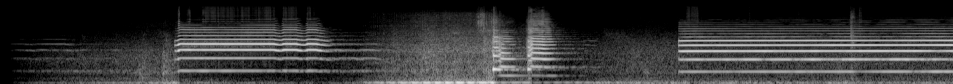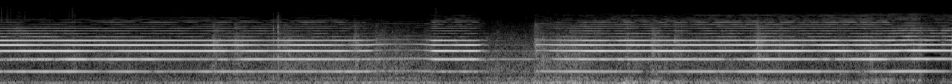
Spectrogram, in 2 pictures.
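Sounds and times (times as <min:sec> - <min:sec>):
train horn blasts: 0:00.1 - 0:01.0, 0:01.7 - 0:06.0, 0:06.8 - 0:19.0
train low rumble: 0:00.2 - 0:19.0.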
